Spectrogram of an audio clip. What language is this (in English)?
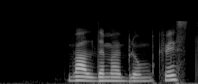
Swedish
